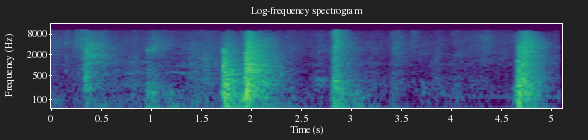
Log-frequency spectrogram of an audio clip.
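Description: Several irregular knocks and thumps, the loudest about two seconds in and another strong one near the end.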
